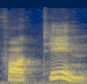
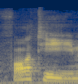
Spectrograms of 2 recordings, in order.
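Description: First: "Fourteen" with a firm second syllable; teacher's clear "Fourteen", end-stressed; stress on TEEN. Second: "forty" with the first syllable stressed; teacher's clear "forty", front-stressed. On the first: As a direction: put the weight on -teen in "Fourteen". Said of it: "trọng âm vào nó". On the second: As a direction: put the weight on "for" in "forty". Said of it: "trọng âm vào âm trước". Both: Shown as a demonstration.

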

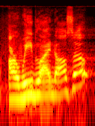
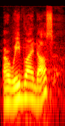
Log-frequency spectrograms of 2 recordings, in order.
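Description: First: "also" stretched with a rising end, like a question; stress on also. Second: "we" pushed up and leaned on, a questioning Pharisee; stress on we. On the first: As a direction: lean on "also" and let it rise. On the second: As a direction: hit the word "we" in "Are we blind also?". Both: Shown as a demonstration. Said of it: "to see the inflection in their voice".

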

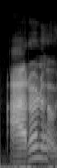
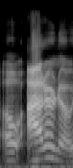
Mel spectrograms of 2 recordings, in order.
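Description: First: Hesitant evasive answer; buy time with it; stalling. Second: Louder, firm and steady; steady repeat. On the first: Bernice stalling under Marjorie's stare, hesitant. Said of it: "she stalled". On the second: Bernice repeating to Marjorie, firm and louder. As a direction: hold your ground on it. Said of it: "she repeated steadily". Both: A narrator's reading.

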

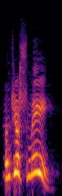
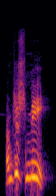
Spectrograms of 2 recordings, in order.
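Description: First: Raised, louder I'm just me; high take. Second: Said in the usual way. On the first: Shown as a demonstration. Preacher demoing a line, pitched high. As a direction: lift it up high and light.

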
